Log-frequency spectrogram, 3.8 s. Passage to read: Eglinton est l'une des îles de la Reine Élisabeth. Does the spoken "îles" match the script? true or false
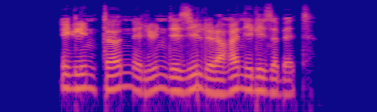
true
